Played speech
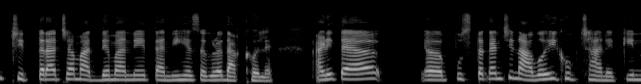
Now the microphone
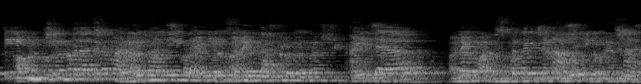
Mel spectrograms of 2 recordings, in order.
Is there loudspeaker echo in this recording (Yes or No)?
Yes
